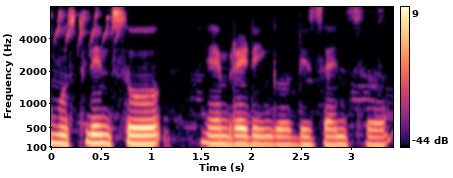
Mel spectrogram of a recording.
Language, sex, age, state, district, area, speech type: Kannada, female, 18-30, Karnataka, Vijayanagara, rural, spontaneous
